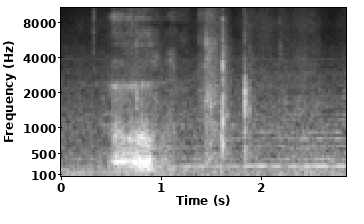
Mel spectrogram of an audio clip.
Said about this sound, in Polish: Pokazuję palcem na was, ale no, no pies dalej szczeka.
